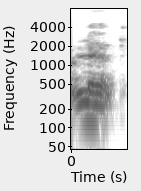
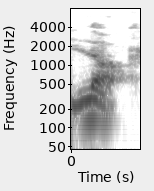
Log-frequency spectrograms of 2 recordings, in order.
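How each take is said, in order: First: The vowel sounds like the one in 'look'. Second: The vowel sounds like the one in 'lock'. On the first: The speaker calls it wrong. "not Look" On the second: The speaker calls it right. "it's actually Lock"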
